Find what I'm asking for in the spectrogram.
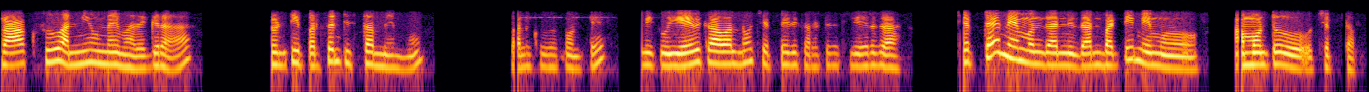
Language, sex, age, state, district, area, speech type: Telugu, female, 45-60, Andhra Pradesh, Chittoor, rural, conversation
